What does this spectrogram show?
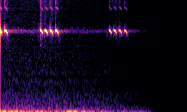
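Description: A spring field cricket gives short, high, pulsed chirps, each a quick trill of a few notes.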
